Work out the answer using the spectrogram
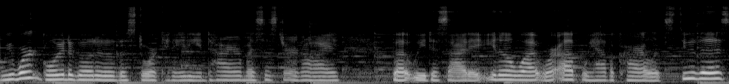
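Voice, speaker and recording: With music playing in the background, a woman talks at a fairly quick pace. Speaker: planner hobbyist vlogger. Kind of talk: casual talk to camera.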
